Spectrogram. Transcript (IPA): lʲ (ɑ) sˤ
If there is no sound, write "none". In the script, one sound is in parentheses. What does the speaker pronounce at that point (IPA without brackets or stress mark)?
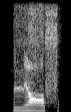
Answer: ɑ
